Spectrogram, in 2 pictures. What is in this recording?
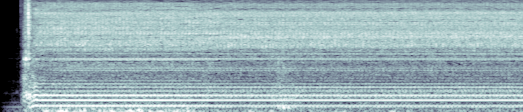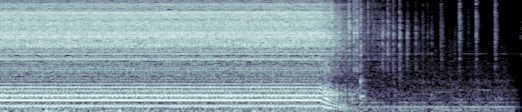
Recording of an air fed paper folder.
field-recording, folder, industrial, machine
